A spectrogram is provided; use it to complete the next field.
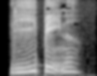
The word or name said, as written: ligebenet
